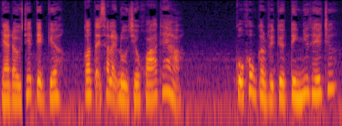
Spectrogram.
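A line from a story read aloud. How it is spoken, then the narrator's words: Mother shrieking loudly. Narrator (Vietnamese): mẹ cô hét toáng lên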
